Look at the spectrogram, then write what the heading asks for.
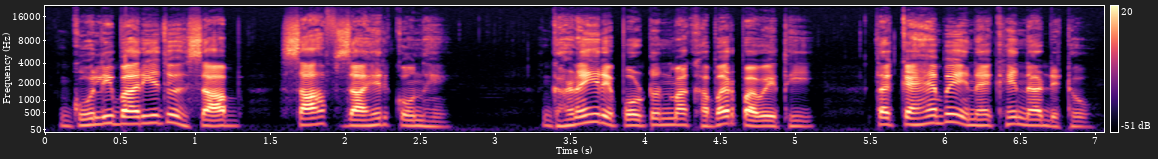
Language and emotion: Sindhi, neutral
